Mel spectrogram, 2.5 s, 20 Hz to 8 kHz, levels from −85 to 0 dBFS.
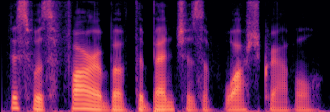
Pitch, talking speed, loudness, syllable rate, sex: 90 Hz, 220 wpm, -20 LUFS, 5.8 syllables/s, male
